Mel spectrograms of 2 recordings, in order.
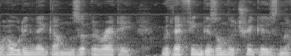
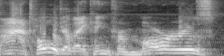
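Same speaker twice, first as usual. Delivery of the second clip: loud, slow, higher I-told-you-so; calling out; 7 semitones higher, 9 dB louder, slower than usual. Acted. Police chief proved right to fire chief, loud call. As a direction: call it out, drawing the words. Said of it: "called the chief of police".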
